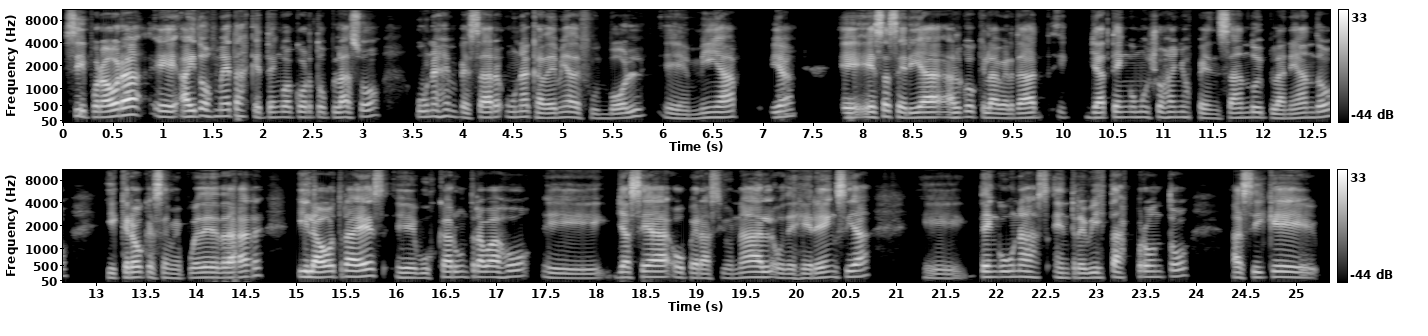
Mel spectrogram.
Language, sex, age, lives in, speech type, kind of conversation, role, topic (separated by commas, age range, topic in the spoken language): Spanish, male, 30-34, United States, conversation, podcast, guest, ¿Cómo viviste tu primer gran giro profesional?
